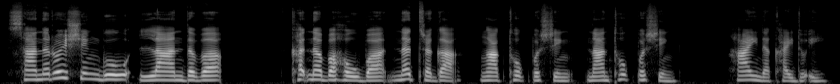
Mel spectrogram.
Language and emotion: Manipuri, neutral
